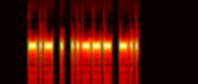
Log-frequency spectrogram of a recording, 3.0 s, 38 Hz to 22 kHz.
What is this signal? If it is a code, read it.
Morse code, heard as a keyed tone, about 30 wpm, 700 Hz. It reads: KE2D
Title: K1USN SST QSO Practice - 30wpm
